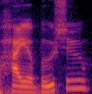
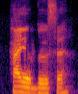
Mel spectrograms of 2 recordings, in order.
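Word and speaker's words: Hayabusa: to transform themselves into ryu hayabushu hopefully i said that right the protagonist yep there you go i knew i said it wrong he said can you say it again hi abusa i think okay all right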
